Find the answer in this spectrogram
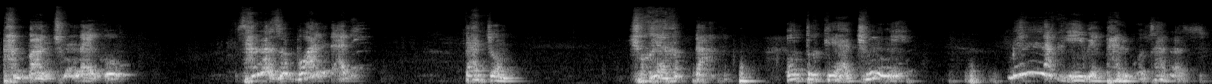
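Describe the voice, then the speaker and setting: A man voicing a feisty, stubborn old grandmother with a high, shrill voice, during a sermon. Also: huge pitch swings, takes it slowly, pauses often, a little mellow, exaggerated voice. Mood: grumbling. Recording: echoey room, voice from far off.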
